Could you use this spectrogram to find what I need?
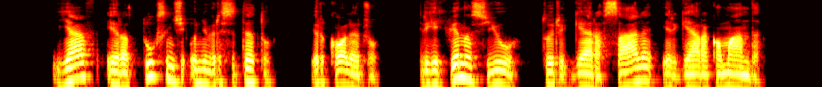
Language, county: Lithuanian, Klaipėda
